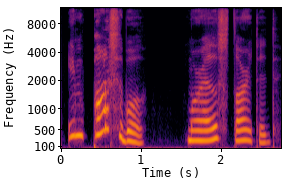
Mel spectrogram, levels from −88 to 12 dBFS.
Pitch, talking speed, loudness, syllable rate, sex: 255 Hz, 65 wpm, -16 LUFS, 4.0 syllables/s, female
